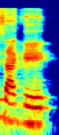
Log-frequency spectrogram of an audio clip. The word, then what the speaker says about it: sake: I get a little sake for my poor old father. And this sake is nothing but a poor, popular Japanese drink. Sa, as is pronounced as fa, father, and K rhymes with way.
